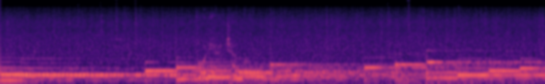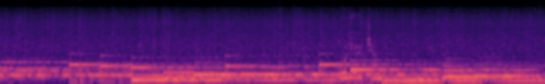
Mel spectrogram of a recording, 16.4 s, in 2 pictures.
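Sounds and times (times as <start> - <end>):
rain: 0.0 - 16.3
soft relaxing piano: 0.0 - 16.3.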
